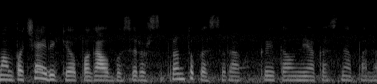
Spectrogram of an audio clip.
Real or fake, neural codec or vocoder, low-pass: real; none; 10.8 kHz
